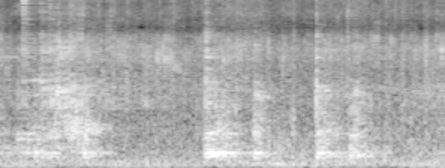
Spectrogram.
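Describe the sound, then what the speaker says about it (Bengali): Paneer pieces frying in oil seasoned with salt and turmeric, a soft close sizzle with intermittent stirring scrapes and taps, fairly quiet and without talk. "এখন তেলের মধ্যে একটু নুন হলুদ দিয়ে ভাজা ভাজা করে নেব"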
